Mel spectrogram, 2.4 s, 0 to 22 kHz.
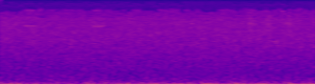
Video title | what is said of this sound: Learning about this H22! Fixed PCV Valve and alternator | if I shake this one the old valve that just pulled off of here nothing so whatever mechanism in there is uh it's obviously seized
